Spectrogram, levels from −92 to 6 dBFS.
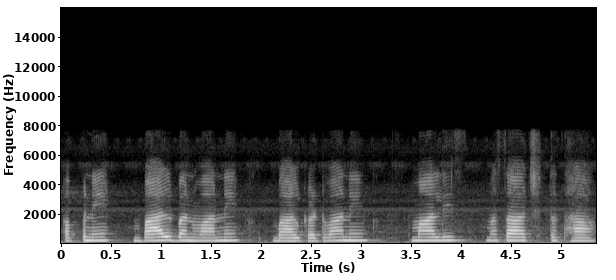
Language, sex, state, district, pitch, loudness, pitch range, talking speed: Hindi, female, Chhattisgarh, Raipur, 220 Hz, -18 LUFS, 210-230 Hz, 90 wpm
